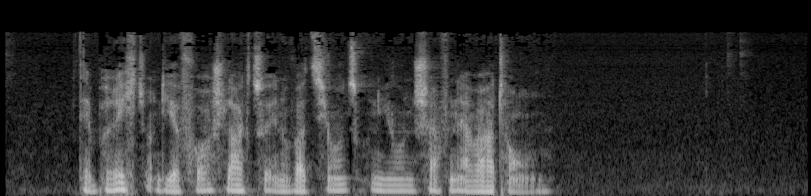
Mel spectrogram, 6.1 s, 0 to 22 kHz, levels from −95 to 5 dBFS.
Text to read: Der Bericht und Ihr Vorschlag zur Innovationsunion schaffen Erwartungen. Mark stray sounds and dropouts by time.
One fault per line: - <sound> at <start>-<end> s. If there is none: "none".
none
